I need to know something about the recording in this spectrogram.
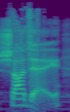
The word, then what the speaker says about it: Sade: Yes, it's pronounced shade.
